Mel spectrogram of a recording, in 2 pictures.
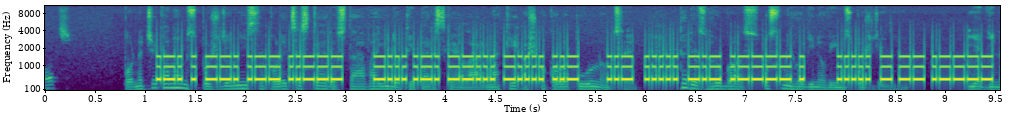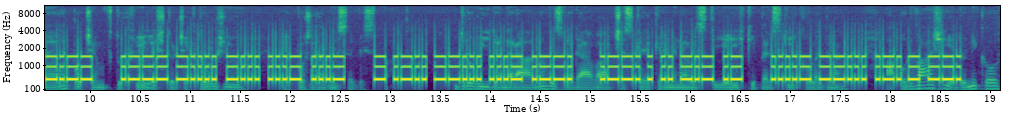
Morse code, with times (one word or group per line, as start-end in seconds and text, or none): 1.1-3.0 REGW2
3.3-5.3 BR76U
5.6-7.6 U5K1E
7.9-10.0 5TM1Y
10.3-12.6 J6BVV
12.9-14.8 TL7VP
15.1-16.5 PEIKA
16.8-18.7 47RTG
